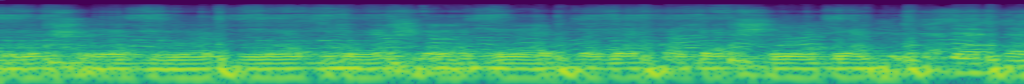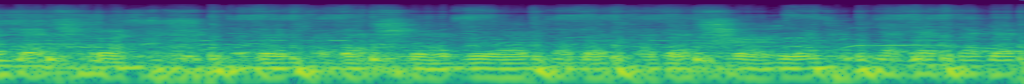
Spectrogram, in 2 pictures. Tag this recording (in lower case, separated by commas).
electronic music, music, speech, beatboxing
